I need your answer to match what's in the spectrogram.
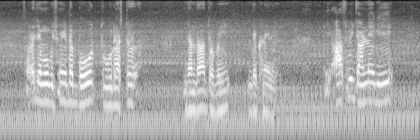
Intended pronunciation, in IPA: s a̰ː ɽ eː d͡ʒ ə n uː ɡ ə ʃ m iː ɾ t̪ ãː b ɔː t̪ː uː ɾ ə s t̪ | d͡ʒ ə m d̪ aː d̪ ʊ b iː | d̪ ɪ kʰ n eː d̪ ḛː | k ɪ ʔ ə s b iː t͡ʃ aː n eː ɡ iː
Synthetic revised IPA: s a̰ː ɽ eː d͡ʒ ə m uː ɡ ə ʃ m iː ɾ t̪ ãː b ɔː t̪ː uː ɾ ə s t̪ | d͡ʒ ə n d̪ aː d̪ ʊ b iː | d̪ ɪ kʰ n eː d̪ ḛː | k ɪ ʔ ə s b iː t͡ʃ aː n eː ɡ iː

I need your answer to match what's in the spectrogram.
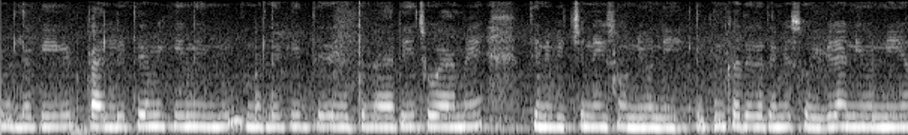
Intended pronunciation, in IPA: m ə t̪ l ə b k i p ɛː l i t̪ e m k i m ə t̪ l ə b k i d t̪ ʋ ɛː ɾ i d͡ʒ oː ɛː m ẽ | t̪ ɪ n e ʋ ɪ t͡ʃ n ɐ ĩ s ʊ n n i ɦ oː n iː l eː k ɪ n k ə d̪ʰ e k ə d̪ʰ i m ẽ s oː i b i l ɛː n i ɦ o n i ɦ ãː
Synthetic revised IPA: m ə t̪ l ə b k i p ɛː l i t̪ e m k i m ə t̪ l ə b k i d d̪ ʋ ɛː ɾ i d͡ʒ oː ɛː m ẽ | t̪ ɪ n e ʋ ɪ t͡ʃ n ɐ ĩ s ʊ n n i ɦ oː n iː l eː k ɪ n k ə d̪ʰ e k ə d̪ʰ e m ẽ s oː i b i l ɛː n i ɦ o n i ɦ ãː

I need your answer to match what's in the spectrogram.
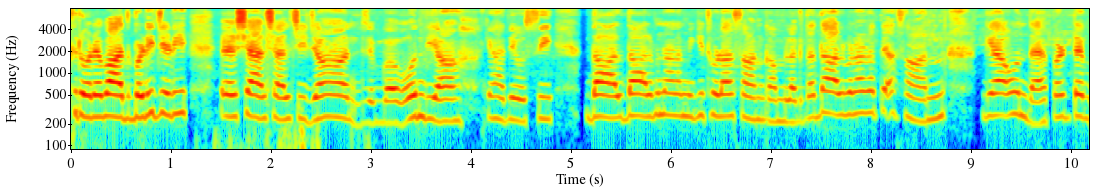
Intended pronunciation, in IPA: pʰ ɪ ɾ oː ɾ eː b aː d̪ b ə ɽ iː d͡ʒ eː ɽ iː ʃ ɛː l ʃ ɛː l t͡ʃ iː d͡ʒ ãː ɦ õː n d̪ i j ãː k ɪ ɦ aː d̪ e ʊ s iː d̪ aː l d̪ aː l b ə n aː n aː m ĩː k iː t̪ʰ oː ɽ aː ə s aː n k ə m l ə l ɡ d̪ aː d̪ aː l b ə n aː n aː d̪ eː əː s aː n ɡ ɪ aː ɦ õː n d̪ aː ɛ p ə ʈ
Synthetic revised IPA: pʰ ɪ ɾ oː ɾ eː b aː d̪ b ə ɽ iː d͡ʒ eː ɽ iː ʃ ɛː l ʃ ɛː l t͡ʃ iː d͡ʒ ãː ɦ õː n d̪ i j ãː k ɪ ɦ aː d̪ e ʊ s iː d̪ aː l d̪ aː l b ə n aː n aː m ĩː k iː t̪ʰ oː ɽ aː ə s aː n k ə m l ə ɡ d̪ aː d̪ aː l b ə n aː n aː t̪ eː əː s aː n ɡ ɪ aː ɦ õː n d̪ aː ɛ p ə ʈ

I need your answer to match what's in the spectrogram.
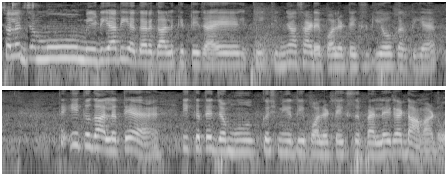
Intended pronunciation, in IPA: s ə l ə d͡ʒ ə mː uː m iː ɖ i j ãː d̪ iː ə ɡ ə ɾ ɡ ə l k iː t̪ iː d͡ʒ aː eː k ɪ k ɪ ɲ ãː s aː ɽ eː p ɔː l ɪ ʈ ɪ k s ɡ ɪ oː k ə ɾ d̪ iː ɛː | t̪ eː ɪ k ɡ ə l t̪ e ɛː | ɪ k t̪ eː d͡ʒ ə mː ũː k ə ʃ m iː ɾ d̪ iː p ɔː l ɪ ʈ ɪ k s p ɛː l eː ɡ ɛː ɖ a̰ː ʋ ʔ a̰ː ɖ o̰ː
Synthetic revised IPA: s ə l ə d͡ʒ ə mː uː m iː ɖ i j aː d̪ iː ə ɡ ə ɾ ɡ ə l k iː t̪ iː d͡ʒ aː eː k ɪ k ɪ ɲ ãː s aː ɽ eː p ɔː l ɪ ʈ ɪ k s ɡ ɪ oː k ə ɾ d̪ iː ɛː | t̪ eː ɪ k ɡ ə l t̪ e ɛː | ɪ k t̪ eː d͡ʒ ə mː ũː k ə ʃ m iː ɾ d̪ iː p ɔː l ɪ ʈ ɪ k s p ɛː l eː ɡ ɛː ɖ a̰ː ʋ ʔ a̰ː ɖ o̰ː

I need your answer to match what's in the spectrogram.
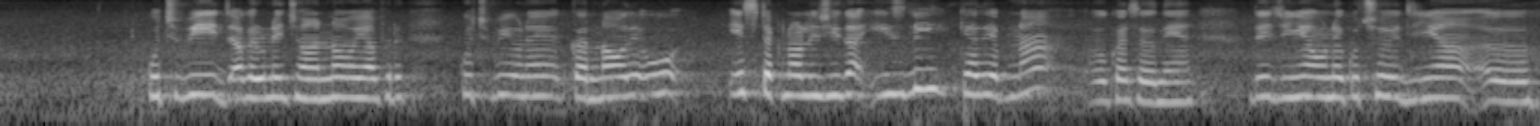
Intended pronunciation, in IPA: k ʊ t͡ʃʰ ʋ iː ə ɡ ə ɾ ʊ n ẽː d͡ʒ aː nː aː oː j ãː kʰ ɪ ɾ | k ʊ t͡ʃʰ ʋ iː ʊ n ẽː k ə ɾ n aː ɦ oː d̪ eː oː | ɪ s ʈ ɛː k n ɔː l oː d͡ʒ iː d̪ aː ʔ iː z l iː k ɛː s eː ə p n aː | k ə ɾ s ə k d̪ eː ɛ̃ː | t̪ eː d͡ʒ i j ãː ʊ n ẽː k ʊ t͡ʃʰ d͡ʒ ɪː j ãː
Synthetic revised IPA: k ʊ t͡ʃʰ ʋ iː ə ɡ ə ɾ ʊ n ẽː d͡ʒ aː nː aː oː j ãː pʰ ɪ ɾ | k ʊ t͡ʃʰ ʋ iː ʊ n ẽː k ə ɾ n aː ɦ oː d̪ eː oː | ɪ s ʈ ɛː k n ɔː l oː d͡ʒ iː d̪ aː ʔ iː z l iː k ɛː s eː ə p n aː | k ə ɾ s ə k d̪ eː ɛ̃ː | t̪ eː d͡ʒ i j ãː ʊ n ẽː k ʊ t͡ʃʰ d͡ʒ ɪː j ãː

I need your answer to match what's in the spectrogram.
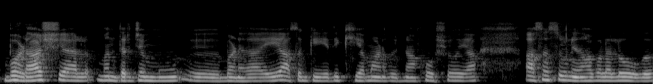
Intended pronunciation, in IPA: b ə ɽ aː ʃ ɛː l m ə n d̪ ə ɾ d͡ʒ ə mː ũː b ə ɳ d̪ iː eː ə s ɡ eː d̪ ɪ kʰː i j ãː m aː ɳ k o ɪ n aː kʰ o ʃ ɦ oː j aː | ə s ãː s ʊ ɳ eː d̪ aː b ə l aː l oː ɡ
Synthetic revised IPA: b ə ɽ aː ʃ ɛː l m ə n d̪ ə ɾ d͡ʒ ə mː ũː b ə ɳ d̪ aː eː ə s ɡ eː d̪ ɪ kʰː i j aː m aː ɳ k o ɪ n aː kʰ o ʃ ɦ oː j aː | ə s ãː s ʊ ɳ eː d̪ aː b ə l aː l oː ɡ

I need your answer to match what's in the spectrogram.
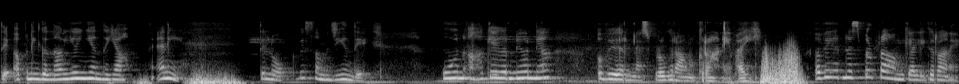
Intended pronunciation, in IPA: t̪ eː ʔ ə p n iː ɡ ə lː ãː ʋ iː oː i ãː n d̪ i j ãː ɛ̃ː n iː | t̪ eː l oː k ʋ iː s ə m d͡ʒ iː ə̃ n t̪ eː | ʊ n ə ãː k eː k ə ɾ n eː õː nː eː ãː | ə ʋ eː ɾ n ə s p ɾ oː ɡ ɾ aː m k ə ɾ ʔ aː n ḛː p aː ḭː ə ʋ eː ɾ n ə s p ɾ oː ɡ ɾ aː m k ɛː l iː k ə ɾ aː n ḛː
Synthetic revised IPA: t̪ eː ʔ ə p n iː ɡ ə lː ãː ʋ iː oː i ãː n d̪ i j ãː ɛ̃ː n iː | t̪ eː l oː k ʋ iː s ə m d͡ʒ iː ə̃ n d̪ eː | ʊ n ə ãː k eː k ə ɾ n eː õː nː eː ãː | ə ʋ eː ɾ n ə s p ɾ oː ɡ ɾ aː m k ə ɾ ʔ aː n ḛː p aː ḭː ə ʋ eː ɾ n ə s p ɾ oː ɡ ɾ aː m k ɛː l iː k ə ɾ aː n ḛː

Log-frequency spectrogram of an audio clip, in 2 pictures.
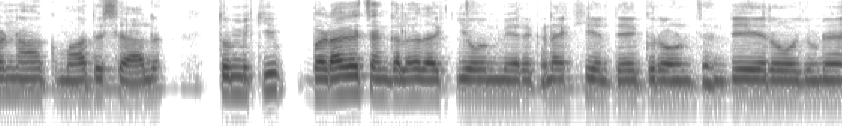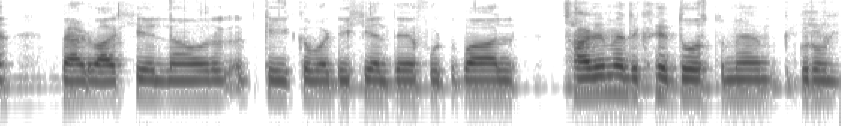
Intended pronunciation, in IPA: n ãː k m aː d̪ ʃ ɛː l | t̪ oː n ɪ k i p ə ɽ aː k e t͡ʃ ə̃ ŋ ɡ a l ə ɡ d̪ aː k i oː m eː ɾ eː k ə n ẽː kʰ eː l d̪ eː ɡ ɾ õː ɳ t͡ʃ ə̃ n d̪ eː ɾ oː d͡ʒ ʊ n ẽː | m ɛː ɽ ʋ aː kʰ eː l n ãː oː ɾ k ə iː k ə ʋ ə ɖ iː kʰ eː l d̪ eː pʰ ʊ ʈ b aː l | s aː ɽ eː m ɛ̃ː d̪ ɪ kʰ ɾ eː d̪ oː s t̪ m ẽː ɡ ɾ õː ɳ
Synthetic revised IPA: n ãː k m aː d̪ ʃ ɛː l | t̪ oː m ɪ k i b ə ɽ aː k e t͡ʃ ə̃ ŋ ɡ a l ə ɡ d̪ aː k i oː m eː ɾ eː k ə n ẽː kʰ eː l d̪ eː ɡ ɾ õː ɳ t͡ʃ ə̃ n d̪ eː ɾ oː d͡ʒ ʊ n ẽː | b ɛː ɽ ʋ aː kʰ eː l n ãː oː ɾ k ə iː k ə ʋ ə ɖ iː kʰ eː l d̪ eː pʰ ʊ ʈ b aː l | s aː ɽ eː m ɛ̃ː d̪ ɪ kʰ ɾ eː d̪ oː s t̪ m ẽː ɡ ɾ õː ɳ

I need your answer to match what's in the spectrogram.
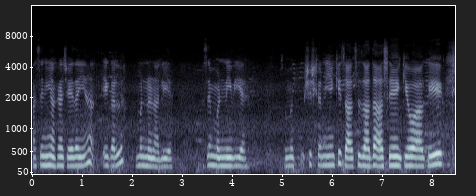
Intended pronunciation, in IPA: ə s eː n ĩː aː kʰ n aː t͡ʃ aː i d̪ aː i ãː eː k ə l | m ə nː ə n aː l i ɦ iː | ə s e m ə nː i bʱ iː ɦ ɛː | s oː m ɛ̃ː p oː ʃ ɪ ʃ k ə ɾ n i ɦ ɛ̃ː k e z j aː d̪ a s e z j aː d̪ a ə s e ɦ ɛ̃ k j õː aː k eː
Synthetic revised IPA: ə s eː n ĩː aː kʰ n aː t͡ʃ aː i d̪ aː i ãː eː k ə l | m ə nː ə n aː l i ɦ ɛː | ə s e m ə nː i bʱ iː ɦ ɛː | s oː m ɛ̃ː k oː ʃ ɪ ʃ k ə ɾ n i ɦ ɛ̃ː k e z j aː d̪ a s e z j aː d̪ a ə s e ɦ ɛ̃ k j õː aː k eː

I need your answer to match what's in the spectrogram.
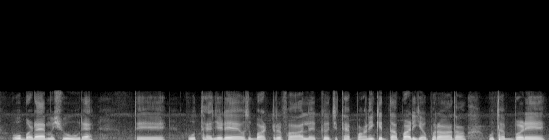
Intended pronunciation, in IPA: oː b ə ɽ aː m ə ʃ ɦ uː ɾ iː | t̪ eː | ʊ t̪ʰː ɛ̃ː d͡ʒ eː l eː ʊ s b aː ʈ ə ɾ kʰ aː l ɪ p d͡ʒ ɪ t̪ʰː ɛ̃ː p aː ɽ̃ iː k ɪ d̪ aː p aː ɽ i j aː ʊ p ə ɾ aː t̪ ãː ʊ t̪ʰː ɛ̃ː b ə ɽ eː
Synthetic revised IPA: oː b ə ɽ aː m ə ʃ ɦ uː ɾ ɛː | t̪ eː | ʊ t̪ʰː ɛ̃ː d͡ʒ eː ɽ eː ʊ s b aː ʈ ə ɾ pʰ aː l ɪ k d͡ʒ ɪ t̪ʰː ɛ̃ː p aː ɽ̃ iː k ɪ d̪ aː p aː ɽ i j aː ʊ p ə ɾ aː t̪ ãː ʊ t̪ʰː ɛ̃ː b ə ɽ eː

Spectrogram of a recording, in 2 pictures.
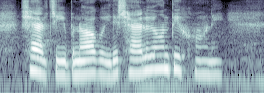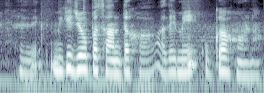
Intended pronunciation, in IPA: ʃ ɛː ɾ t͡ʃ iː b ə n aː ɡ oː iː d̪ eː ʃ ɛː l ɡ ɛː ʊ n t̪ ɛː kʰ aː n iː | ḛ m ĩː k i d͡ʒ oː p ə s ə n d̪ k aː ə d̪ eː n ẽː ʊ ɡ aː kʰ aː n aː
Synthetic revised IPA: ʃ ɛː l t͡ʃ iː b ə n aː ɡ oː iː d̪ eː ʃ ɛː l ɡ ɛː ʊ n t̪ iː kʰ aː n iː | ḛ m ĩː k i d͡ʒ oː p ə s ə n d̪ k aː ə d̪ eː m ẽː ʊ ɡ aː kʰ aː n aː

